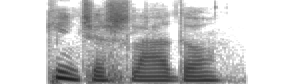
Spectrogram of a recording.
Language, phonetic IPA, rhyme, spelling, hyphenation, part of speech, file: Hungarian, [ˈkint͡ʃɛʃlaːdɒ], -dɒ, kincsesláda, kin‧cses‧lá‧da, noun, Hu-kincsesláda.ogg
- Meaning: treasure chest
